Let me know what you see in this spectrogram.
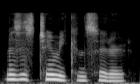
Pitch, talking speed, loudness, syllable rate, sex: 195 Hz, 130 wpm, -16 LUFS, 5.8 syllables/s, female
